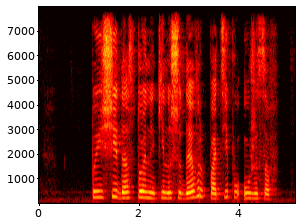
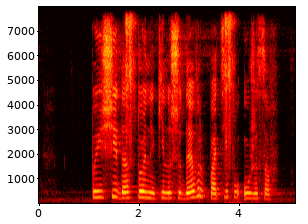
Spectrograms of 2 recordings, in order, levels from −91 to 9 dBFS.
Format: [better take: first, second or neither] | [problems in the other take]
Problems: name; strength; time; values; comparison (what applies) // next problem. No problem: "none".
first | background sound (Tambourine); 4 dB below the speech // room echo; dies away in 0.3 s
